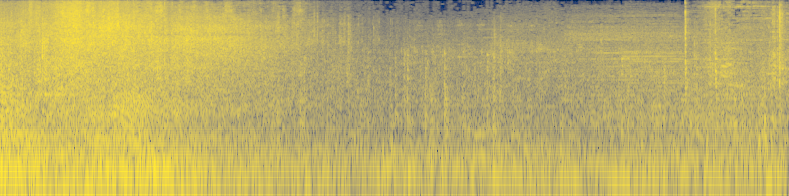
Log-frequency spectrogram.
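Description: An Incendio fire spell bursts in Hogwarts Legacy: a broad whooshing flare of flame that swells for a couple of seconds, then settles into a lower crackling rumble that trails off, no talk over it.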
